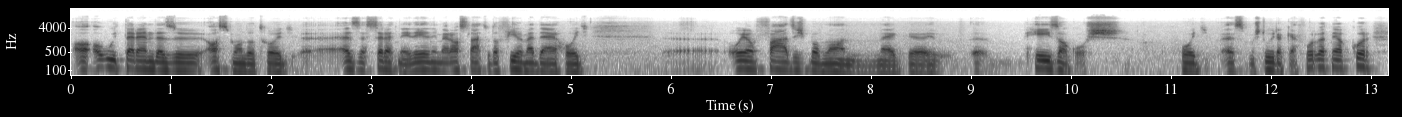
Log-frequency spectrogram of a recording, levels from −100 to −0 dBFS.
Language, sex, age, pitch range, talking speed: Hungarian, male, 30-49, 95-120 Hz, 130 wpm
